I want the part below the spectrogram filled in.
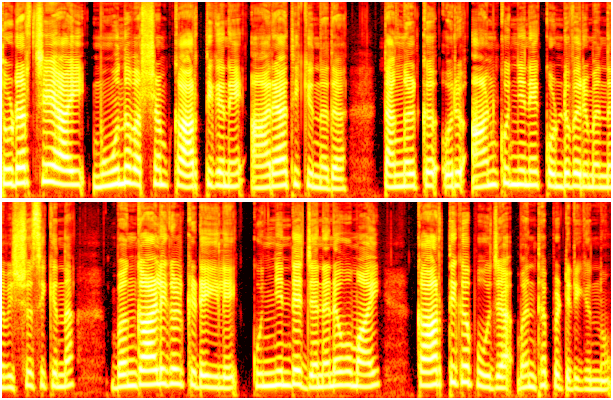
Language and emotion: Malayalam, neutral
